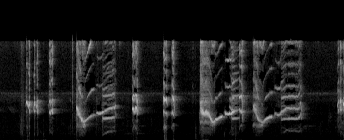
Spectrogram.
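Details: Oriental magpie-robin song as a tail-opening lure for kept birds, with white-rumped shama filler; loud, varied phrases of high whistles that swoop down then rise again, between quick chirping bursts.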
